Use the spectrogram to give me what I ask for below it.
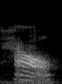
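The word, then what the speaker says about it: Howe: by Amy I think her last name is is pronounced how Amy how it's spelled h we um on June 28th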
